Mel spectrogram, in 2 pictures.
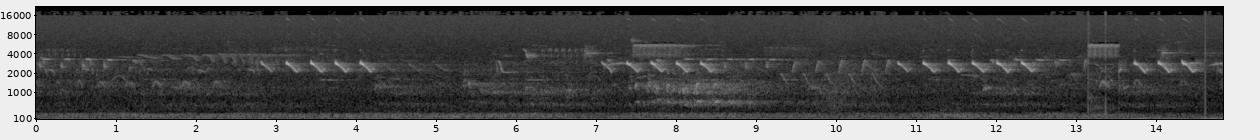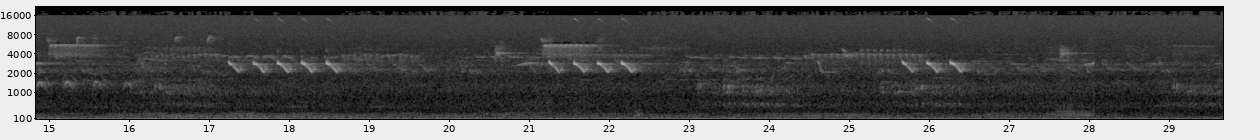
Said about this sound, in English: And then there's another very boisterous gobbler down in Hoot and Holler. They all seem to be within, the majority of them, all within 100 yards of me.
